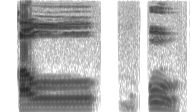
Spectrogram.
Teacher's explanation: کو واو ساکن سے پہلے پیش ہے، اس لیے واو مدہ ہے ایک الف کے برابر کھینچ کر پڑھیں گے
